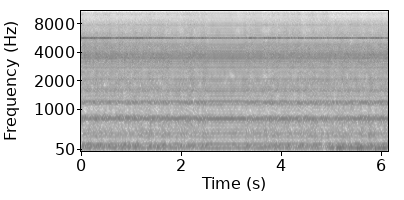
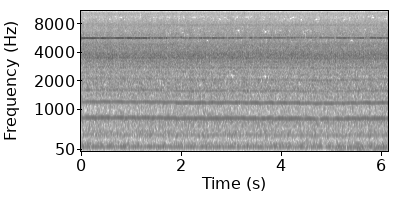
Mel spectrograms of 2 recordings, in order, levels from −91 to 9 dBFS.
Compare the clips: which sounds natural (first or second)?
second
